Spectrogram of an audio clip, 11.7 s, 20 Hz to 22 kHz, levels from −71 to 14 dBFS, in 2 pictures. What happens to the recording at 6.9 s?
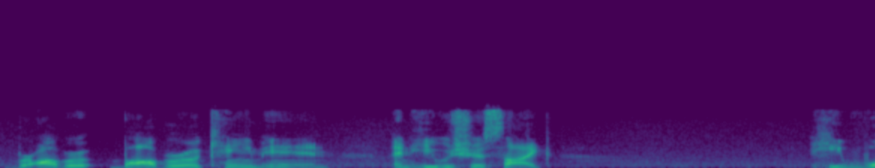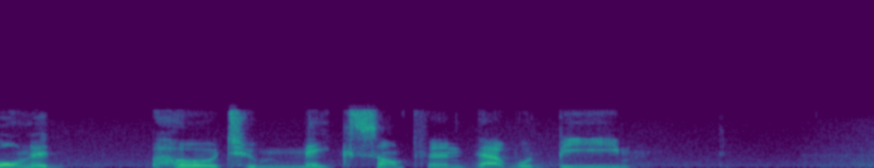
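At 6.9 s the speech carries the same degradation heard across the entire clip: a dull, band-limited tone with a gurgling, granular texture, most likely from MP2 compression. MPEG Layer II divides the signal into 32 sub-bands and allocates bits to each; when bits run short, upper bands drop out and flicker while the remaining ones are coarsely quantised. The plainly audible damage points to a low bitrate, around 80 kbps. Room noise sits about 29 dB below the speech.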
